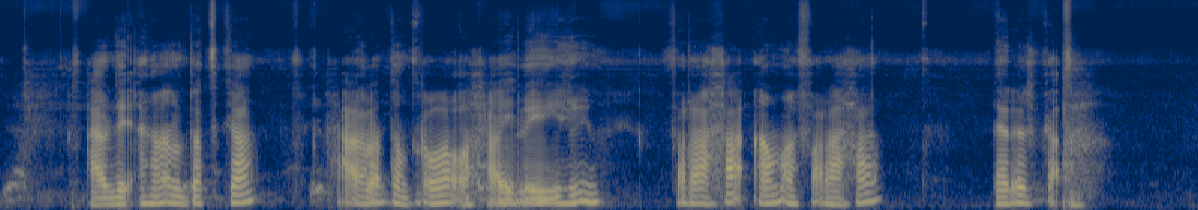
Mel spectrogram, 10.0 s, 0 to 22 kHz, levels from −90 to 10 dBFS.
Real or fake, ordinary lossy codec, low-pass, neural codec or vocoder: fake; none; none; codec, 44.1 kHz, 3.4 kbps, Pupu-Codec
